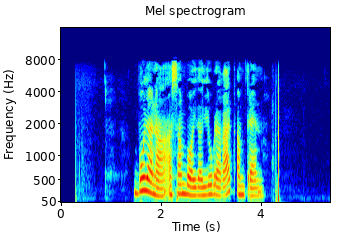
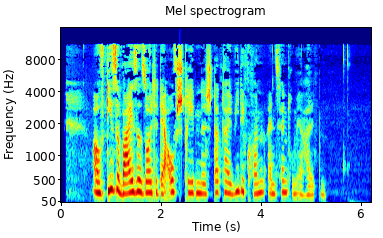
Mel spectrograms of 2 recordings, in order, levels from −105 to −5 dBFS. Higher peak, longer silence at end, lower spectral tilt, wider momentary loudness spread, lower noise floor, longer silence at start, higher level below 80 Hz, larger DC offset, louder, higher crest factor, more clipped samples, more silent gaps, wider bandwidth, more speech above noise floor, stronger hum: second, -4 dBFS vs 0 dBFS; about the same, 1.05 s vs 0.95 s; first, -6 dB/octave vs -3.5 dB/octave; second, 14 LU vs 17 LU; first, -82 dBFS vs -55 dBFS; first, 1.45 s vs 0.65 s; first, -50 dBFS vs -60 dBFS; neither; second, -25 LUFS vs -16 LUFS; about the same, 22 dB vs 18 dB; neither; neither; second, 8.2 kHz vs 11.5 kHz; first, 59 dB vs 39 dB; neither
